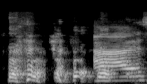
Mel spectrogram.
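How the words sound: The word is said in a Kentucky accent. This is how people there say it. "when they say eyes"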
